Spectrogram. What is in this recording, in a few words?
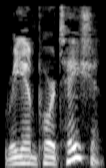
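"reimportation", British English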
